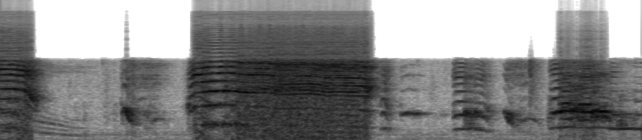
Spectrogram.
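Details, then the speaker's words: A baby boy who has never heard before cries in loud, rising wails with short gasping pauses in a small room, a response just after his first cochlear implant is switched on at a low, slowly increased level. "I mean it's sad that he's crying but I'm happy that there's a response"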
